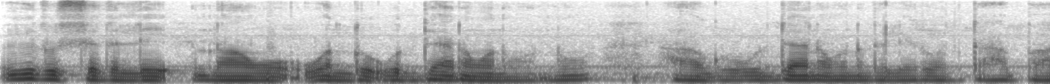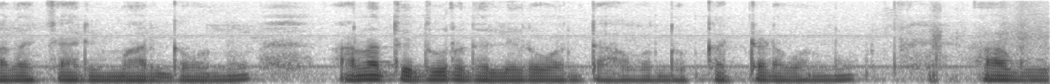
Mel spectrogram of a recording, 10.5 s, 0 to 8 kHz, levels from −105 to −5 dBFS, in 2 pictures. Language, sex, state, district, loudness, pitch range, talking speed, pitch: Kannada, male, Karnataka, Shimoga, -36 LUFS, 95-100 Hz, 90 wpm, 95 Hz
